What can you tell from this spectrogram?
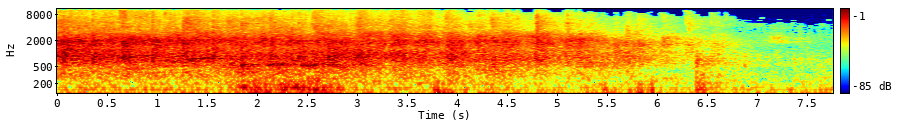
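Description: A church congregation applauding, the clapping gradually dying away and fading out near the end.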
